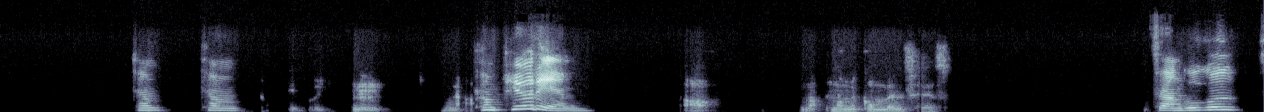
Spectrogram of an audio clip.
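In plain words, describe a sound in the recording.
A man speaks calmly over an online call.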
